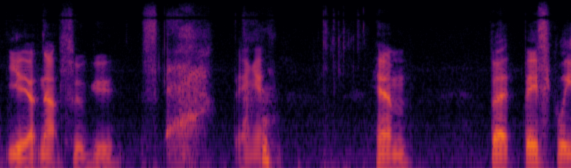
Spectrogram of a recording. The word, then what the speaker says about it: Naotsugu: to bring everything out in the open, whereas Natsuga, however you say his name, was Naotsugu. yeah Natsugu.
